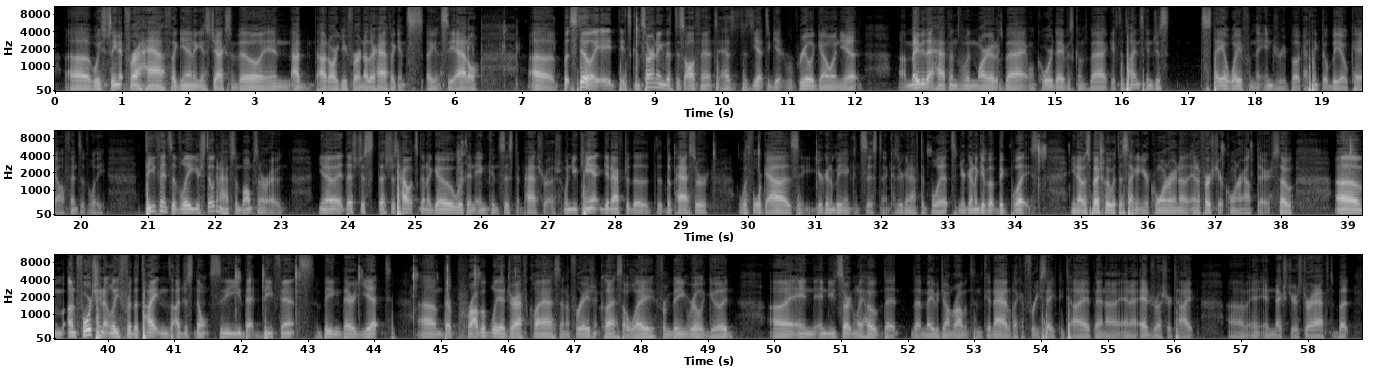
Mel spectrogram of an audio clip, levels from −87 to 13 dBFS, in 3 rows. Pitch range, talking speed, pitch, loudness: 95-115 Hz, 210 wpm, 105 Hz, -24 LUFS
